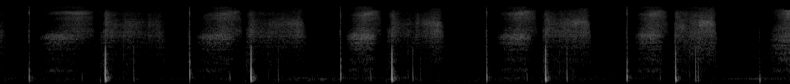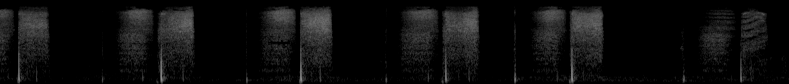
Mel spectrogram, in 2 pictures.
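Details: ASMR medical role-play: a blood pressure cuff being inflated in a quiet room, with crunchy fabric, repeated hissing air puffs and sharp clicks as the bulb is squeezed.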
